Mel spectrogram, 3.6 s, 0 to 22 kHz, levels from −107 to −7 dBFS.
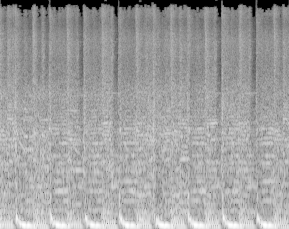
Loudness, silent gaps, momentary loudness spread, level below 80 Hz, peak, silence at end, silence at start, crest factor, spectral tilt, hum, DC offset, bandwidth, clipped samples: -14 LUFS; none; 1 LU; -16 dBFS; -2 dBFS; 0 s; 0 s; 10 dB; -4.5 dB/octave; none; under 0.1%; over 20 kHz; under 0.1%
